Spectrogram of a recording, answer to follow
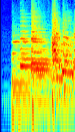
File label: DISTORTED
